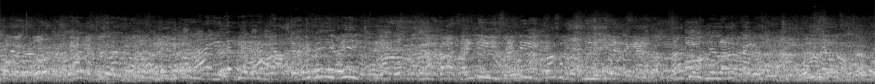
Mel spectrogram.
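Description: Crowd chatter: many men talking over one another at once, a dense, steady babble of voices.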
